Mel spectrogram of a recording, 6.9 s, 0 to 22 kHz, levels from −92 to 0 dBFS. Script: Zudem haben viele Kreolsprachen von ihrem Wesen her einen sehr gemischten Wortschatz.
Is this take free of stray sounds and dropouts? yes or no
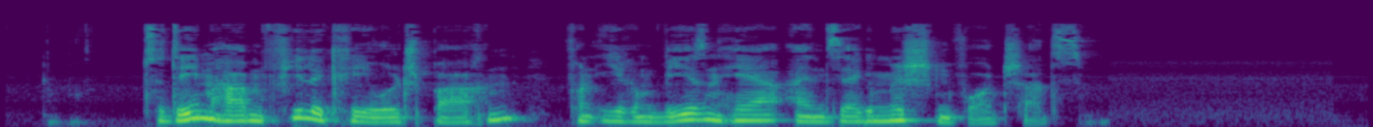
yes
